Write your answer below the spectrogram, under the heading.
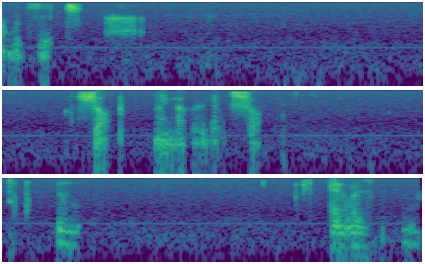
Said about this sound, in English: I'm clicking on the search thing. Where is it?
